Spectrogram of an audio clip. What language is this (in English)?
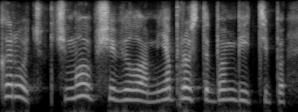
Russian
